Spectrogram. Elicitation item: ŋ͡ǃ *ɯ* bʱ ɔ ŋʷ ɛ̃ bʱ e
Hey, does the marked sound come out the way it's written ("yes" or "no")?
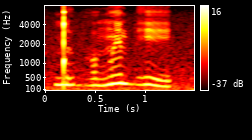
yes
